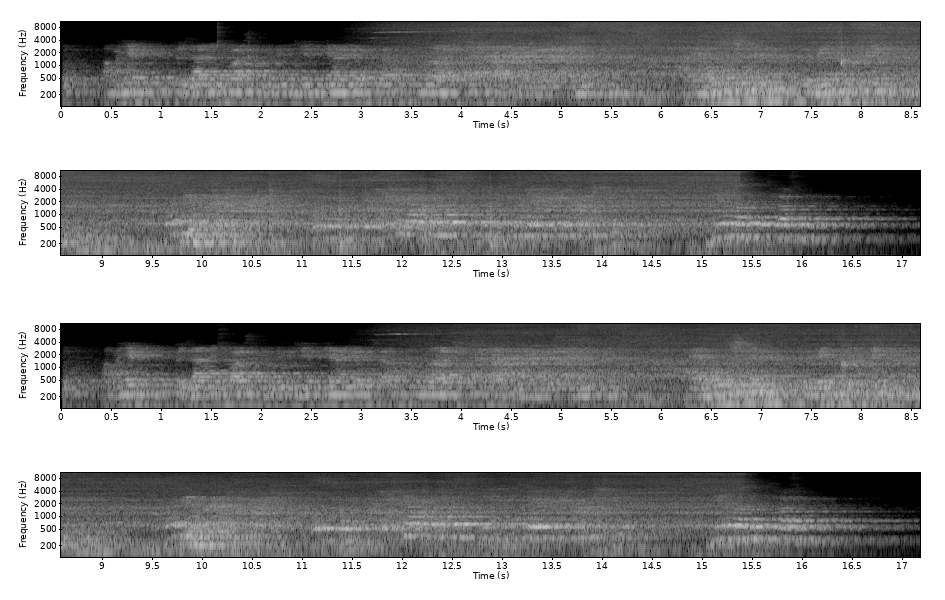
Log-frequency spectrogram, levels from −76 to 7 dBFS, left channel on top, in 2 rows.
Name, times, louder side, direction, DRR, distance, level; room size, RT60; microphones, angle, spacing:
voice 1, 0.4-0.8 1.1-5.5 6.2-8.9 9.8-10.3, equal, ahead, -14 dB, 0.6 m, -25 dB
Domestic sounds home sounds, 1.6-1.9 2.7-15.4, left 2 dB, 85° left, 0.4 m, -28 dB
Breathing, 5.5-12.3, right 1 dB, 80° right, 0.6 m, -43 dB
voice 2, 9.6-10.0 11.1-14.2 15.0-16.0, right 1 dB, 45° left, -10 dB, 0.8 m, -24 dB
2.9 x 2.7 x 2.5 m, 2.8 s
head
